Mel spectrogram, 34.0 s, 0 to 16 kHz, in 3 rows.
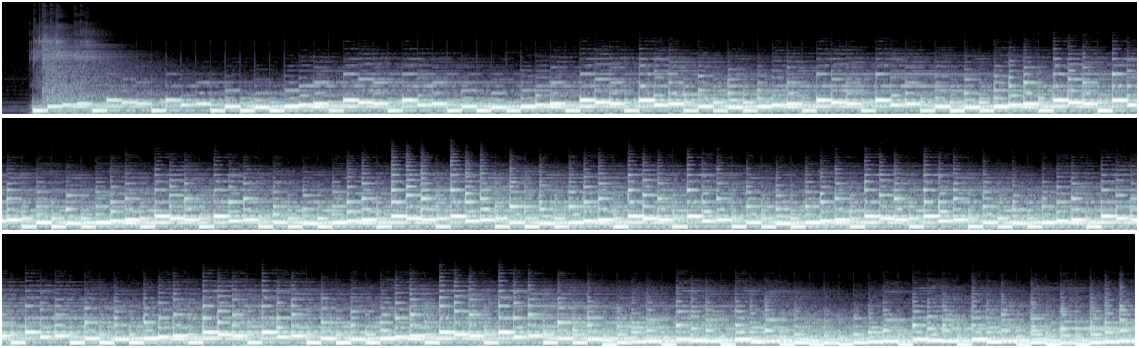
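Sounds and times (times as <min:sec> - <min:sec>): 
Moog Grandmother synthesizer: 0:00.3 - 0:34.0.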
